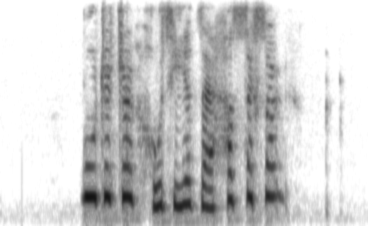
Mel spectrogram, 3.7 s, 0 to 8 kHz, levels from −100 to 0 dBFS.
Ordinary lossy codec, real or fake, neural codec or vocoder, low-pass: Opus, 24 kbps; real; none; 7.2 kHz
